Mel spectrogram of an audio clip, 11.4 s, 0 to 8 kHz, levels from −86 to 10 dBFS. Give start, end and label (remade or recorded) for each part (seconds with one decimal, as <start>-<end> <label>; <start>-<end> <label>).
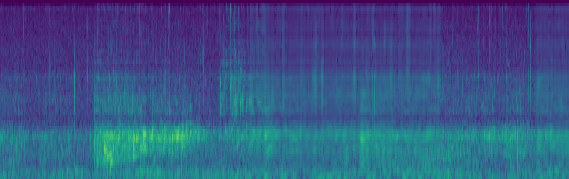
0.0-5.0 recorded; 5.0-8.8 remade; 8.8-10.7 recorded; 10.7-11.4 remade

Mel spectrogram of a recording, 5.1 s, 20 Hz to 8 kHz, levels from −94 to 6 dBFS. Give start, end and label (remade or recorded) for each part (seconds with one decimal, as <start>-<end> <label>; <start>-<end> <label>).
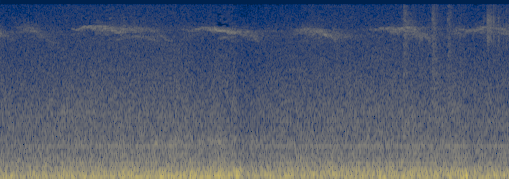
0.0-2.9 recorded; 2.9-3.9 remade; 3.9-5.1 recorded

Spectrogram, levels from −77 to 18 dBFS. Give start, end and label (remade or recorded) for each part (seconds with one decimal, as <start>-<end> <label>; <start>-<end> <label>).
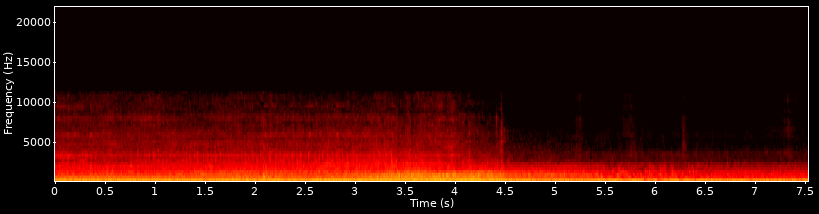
0.0-5.4 recorded; 5.4-6.6 remade; 6.6-7.5 recorded

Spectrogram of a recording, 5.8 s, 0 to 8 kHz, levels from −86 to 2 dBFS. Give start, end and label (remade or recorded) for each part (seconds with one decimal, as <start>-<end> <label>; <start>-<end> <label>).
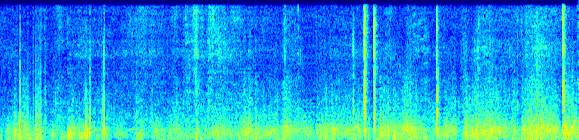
0.0-0.7 recorded; 0.7-2.7 remade; 2.7-5.8 recorded

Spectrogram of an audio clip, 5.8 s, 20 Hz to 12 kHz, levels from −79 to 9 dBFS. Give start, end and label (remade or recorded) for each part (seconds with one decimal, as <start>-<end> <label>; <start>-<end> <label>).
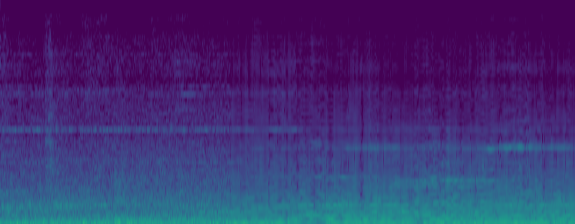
0.0-2.3 recorded; 2.3-5.8 remade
